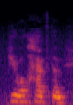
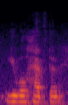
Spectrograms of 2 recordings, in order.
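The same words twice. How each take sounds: The two takes are said the same way.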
